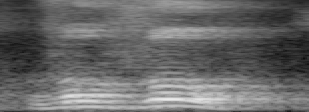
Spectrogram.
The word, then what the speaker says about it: vovô: Quando a pronúncia for aberta, o acento é agudo, como por exemplo cipó, ó. Se a pronúncia for fechada, nós vamos trabalhar com circunflexo, vovô, o. Então, ó é aberto, ou é fechado.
